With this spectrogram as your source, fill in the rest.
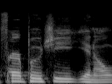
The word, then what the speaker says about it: Ferrucci: But yeah, I mean, I pronounce his name a little bit differently. I go with Santino Ferrucci, but Ferrapucci, it's just fine.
